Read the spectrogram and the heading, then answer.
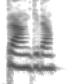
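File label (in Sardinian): "prànghida", female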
